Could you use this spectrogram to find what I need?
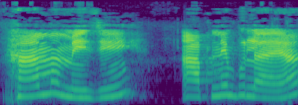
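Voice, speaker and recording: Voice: very high-pitched, normal speed, over loud music, voice pushed down. Meek young daughter-in-law voiced by a performer. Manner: polite, obedient.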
